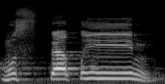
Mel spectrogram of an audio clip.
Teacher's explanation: Tetapi tetap dibaca di makhraj qaf, jangan dibaca di makhraj kaf. Qaf di pangkal lidah. Kaf itu di depan qaf makhrajnya. Jangan sampai ringan kali qaf itu sampai jadi kaf.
